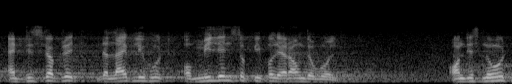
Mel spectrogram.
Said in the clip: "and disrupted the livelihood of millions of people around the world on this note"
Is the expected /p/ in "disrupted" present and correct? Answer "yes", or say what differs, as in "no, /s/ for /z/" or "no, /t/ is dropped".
no, /b/ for /p/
